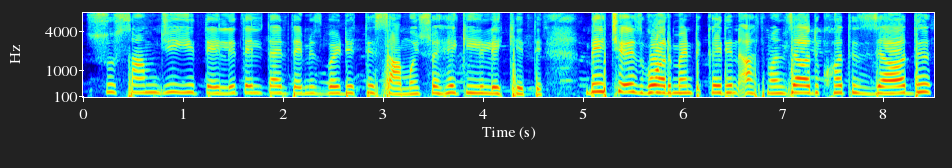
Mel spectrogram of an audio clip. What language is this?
Kashmiri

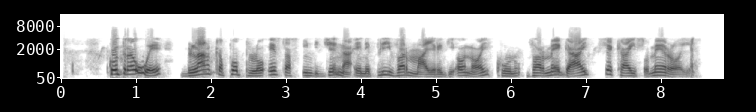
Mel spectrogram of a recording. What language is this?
Esperanto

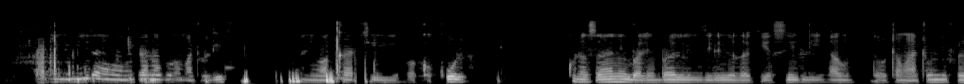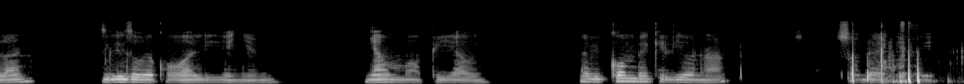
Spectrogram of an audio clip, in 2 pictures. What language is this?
Swahili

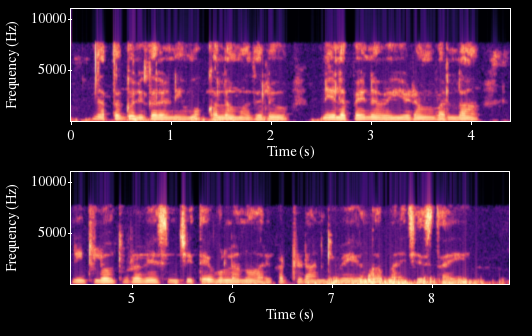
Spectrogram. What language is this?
Telugu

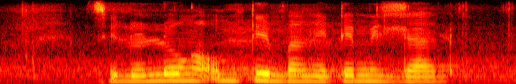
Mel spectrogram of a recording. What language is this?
Swati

